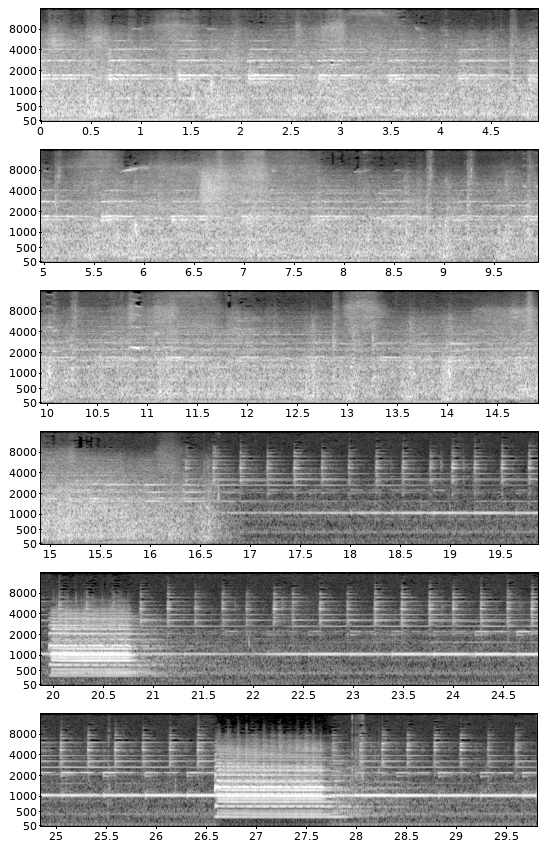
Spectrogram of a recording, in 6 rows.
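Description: A New Mexico Rail Runner double-deck commuter train rolling close past, a loud rumble and wheel clatter over a low engine drone, cut off abruptly at about 17 seconds. Then a distant train sounds its horn in two blasts about six seconds apart, over a steady ringing tone.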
